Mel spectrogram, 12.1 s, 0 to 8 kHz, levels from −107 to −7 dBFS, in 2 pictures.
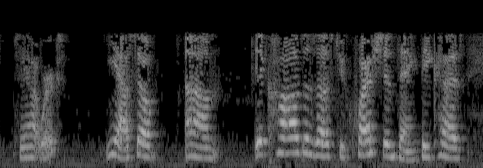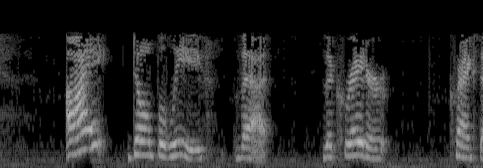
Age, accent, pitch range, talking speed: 50-69, American, 185-260 Hz, 105 wpm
